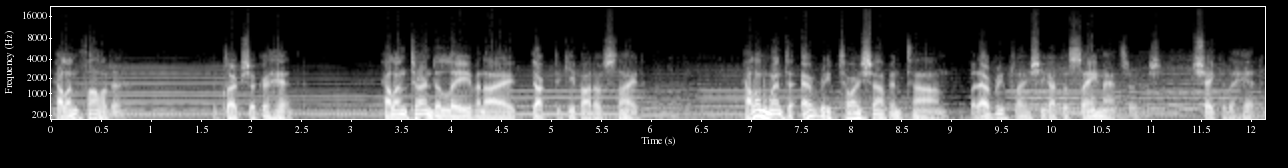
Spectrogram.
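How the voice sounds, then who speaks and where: Male sleuth, 1940s radio mystery. Low register, expressive swings, wry understatement and cool nerve. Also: normal speed, exaggerated voice. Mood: tense narrating. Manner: dry, understated, teasing. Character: cool, wry novelist turned amateur sleuth, a man. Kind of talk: 1940s radio drama acting and first-person narration. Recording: vintage radio recording with music.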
